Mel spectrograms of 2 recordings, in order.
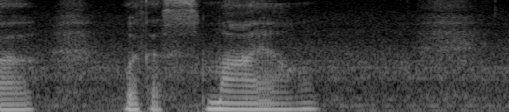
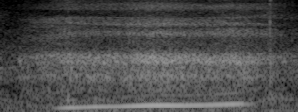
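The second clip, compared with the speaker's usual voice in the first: deep breath out; 6 semitones higher, 4 dB quieter than usual. Shown as a demonstration. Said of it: "She took deep breaths".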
